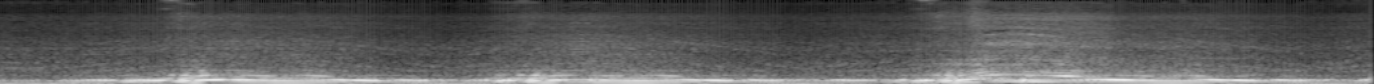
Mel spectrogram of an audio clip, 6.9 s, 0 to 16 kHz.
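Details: Honda FN2 with K20 engine, first start-up after refitting the intake manifold and J35 throttle body and installing a new oil catch can and homemade air intake: three clean free-rev blips rising and falling smoothly, with no misfire, knock or rattle.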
